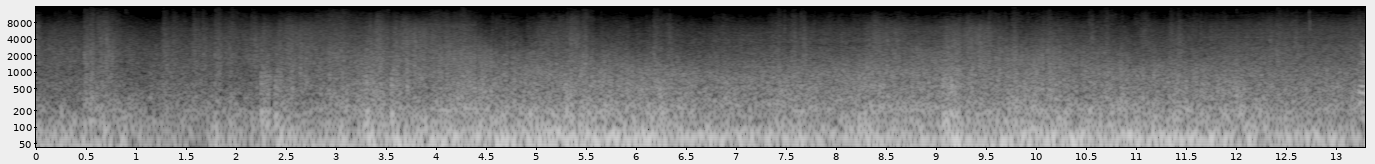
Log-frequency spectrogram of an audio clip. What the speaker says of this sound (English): Secondaries are starting to open up on the cruisers, or the destroyers, or whatever they are.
